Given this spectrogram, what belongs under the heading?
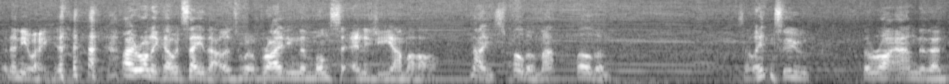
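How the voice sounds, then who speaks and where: Long, frequent pauses break up speech at a moderate pace with ordinary pitch variation. Room echo can be heard. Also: man, fairly high pitch for a man. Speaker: gaming YouTuber. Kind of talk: gameplay commentary. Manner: talkative, chatty.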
